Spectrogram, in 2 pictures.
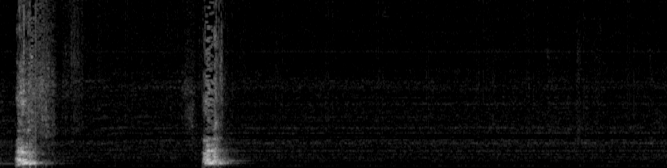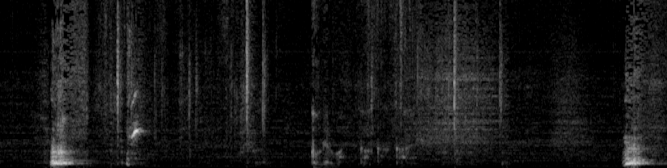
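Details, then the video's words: Single deep, loud barks from Cotto, a Cane Corso guarding at the gate while window cleaners work next door out of sight, spaced several seconds apart with quiet gaps and faint background sounds between. "COTTO, guarding by gate"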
